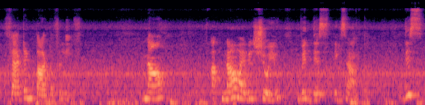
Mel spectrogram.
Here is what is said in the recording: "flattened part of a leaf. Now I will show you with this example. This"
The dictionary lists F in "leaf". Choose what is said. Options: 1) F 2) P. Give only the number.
1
